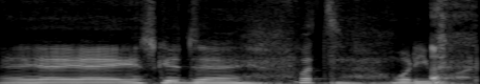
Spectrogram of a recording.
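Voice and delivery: mock tired, worn-out voice. Acting out the same greeting thirty minutes before closing: imitating a worn-out cashier. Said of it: "it's like thirty minutes before closing".

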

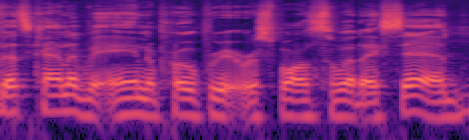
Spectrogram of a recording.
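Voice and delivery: normal talking voice

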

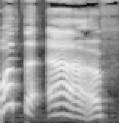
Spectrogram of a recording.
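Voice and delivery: ordinary delivery

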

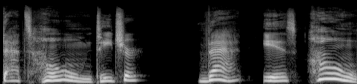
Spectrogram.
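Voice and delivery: enthusiastic eager voice. A girl called on by her teacher answers, enthusiastic. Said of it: "she said enthusiastically".

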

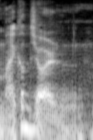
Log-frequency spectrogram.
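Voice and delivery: dramatic, low, slow and reverent. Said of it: "Why are you saying it like that?".

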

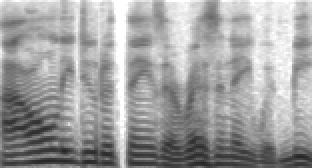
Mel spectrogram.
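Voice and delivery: ordinary talk, nothing marked

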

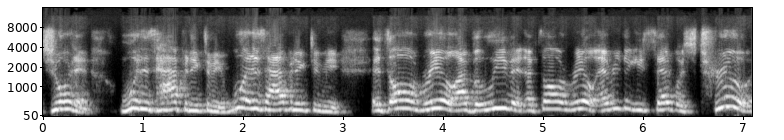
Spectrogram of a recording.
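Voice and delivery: high, shaken, tearful crying outburst. Recounting a lunch at a Panera Bread, the speaker reenacts crying out to a friend. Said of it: "I started shaking and crying".

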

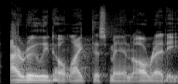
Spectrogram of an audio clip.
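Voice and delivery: ordinary delivery

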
